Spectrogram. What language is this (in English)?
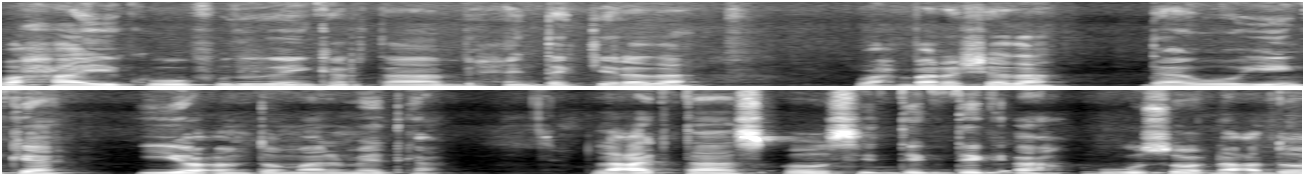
Somali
